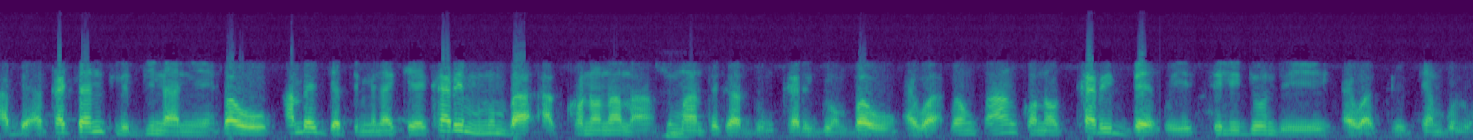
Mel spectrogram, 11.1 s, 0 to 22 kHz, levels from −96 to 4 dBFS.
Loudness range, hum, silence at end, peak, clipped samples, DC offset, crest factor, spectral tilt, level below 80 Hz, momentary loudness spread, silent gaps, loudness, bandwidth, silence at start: 3 LU; none; 0 s; -10 dBFS; under 0.1%; under 0.1%; 16 dB; -6.5 dB/octave; -70 dBFS; 9 LU; none; -26 LUFS; 9.6 kHz; 0 s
